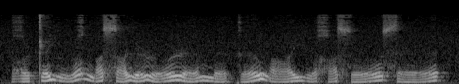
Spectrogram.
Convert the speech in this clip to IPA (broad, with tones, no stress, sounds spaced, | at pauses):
ʁ u˩˥ ʈ ə˩˥ j uː˨˩˦ ʁ ŋ ɒ˩˥ s ɒ˨˩˦ lʲ o˩˥ ɭ oː˩˥ ɭ əː˨˩˦ m əː˨˩˦ k əː˩˥ w ɒː˨˩˦ j u˨˩˦ χ ɒ˩˥ s oː˩˥ s əː˨˩˦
